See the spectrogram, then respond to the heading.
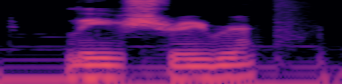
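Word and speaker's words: Liev Schreiber: Um, and how do you pronounce his name? Live? Leave? Leave? – leave Schreiber?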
